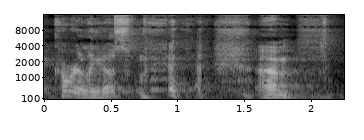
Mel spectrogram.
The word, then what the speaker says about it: Corralitos: Can we just say it like we're in California? Corralitos.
